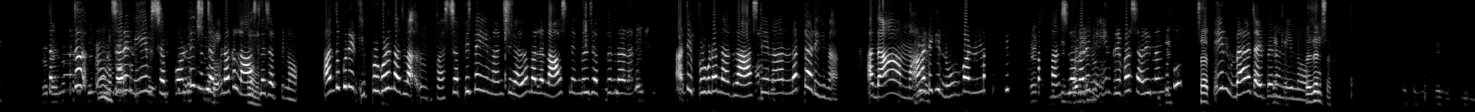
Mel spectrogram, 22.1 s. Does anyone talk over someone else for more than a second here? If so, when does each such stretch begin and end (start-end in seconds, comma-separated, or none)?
none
